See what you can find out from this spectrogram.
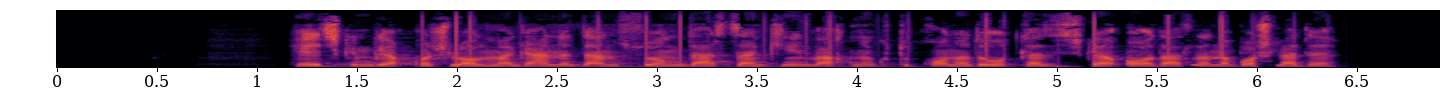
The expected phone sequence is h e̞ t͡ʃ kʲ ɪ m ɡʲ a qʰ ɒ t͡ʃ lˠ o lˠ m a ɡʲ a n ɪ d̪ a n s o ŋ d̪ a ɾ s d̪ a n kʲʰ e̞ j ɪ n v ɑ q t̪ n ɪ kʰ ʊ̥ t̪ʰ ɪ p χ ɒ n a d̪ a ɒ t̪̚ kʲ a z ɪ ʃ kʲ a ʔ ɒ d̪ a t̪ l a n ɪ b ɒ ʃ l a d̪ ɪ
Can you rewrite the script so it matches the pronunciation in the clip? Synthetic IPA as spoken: h e̞ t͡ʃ kʲ ɪ m ɡʲ a qʰ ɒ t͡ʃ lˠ ɒ lˠ m a ɡʲ a n ɪ d̪ a n s o ŋ d̪ a ɾ s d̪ a n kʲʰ e̞ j ɪ n v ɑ q t̪ n ɪ kʰ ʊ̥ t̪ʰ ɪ p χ ɒ n a d̪ a o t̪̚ kʲ a z ɪ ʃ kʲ a ʔ ɒ d̪ a t̪ l a n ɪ b ɒ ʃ l a d̪ ɪ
